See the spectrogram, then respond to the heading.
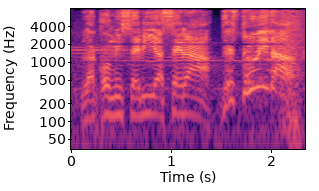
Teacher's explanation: cambia la primera A de la palabra por una E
